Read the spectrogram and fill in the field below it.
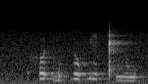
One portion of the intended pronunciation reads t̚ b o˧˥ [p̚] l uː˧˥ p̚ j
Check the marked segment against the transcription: incorrect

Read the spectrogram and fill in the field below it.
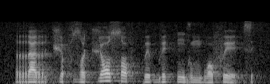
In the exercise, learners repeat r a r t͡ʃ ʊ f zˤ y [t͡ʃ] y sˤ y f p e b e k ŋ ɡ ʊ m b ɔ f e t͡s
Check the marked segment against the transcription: correct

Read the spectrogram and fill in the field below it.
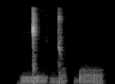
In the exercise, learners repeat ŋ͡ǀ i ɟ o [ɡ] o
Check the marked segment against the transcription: incorrect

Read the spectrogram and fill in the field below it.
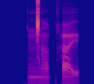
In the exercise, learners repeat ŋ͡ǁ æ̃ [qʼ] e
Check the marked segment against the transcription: incorrect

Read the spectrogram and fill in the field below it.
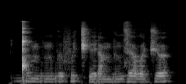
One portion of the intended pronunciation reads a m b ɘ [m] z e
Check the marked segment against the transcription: incorrect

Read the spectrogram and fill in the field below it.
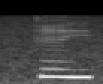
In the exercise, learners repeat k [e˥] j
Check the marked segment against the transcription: correct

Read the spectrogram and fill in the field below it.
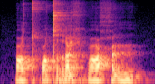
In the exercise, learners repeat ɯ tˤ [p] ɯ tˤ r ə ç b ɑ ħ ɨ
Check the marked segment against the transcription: correct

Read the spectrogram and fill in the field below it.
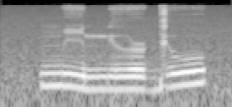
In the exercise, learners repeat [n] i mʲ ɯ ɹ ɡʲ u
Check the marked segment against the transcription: incorrect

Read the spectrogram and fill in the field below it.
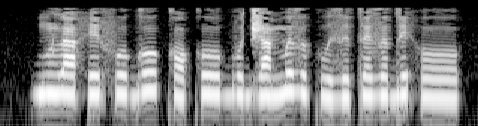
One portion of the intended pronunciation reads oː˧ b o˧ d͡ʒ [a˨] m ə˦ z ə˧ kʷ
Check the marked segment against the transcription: incorrect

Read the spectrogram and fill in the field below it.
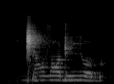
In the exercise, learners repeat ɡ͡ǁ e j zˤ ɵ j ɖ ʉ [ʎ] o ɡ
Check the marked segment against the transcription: incorrect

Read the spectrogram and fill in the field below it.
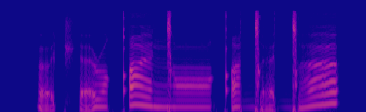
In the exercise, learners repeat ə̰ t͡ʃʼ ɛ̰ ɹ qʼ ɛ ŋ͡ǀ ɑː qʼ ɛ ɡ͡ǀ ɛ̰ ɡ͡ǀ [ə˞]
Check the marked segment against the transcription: incorrect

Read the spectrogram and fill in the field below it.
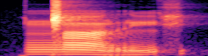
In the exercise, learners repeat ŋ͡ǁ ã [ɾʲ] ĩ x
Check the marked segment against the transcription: incorrect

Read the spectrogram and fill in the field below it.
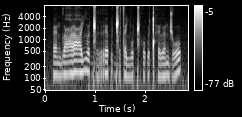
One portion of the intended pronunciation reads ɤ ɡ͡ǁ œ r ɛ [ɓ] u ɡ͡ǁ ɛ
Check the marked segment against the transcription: incorrect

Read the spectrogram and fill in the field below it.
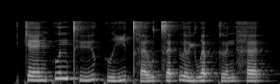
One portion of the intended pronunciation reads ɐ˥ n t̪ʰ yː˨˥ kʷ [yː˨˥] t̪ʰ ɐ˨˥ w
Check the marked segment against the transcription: incorrect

